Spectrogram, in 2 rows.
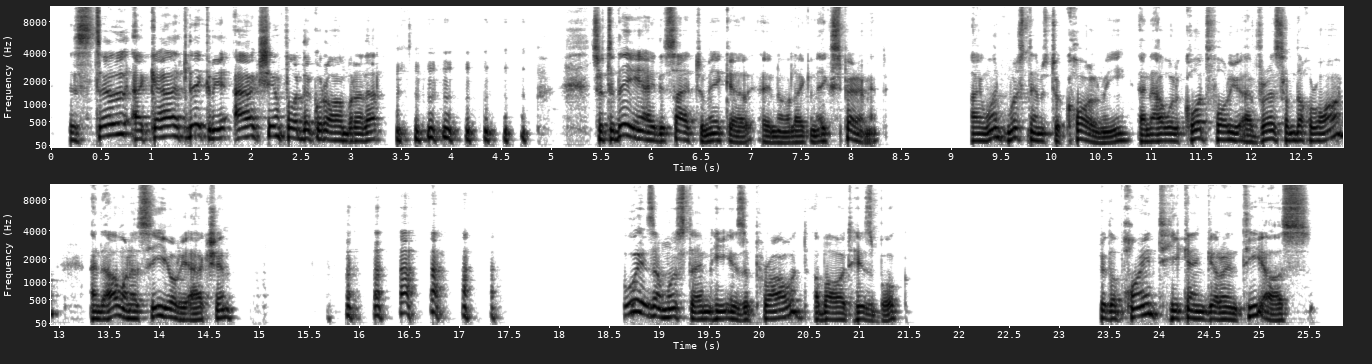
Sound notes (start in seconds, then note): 15.7 Ketawa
